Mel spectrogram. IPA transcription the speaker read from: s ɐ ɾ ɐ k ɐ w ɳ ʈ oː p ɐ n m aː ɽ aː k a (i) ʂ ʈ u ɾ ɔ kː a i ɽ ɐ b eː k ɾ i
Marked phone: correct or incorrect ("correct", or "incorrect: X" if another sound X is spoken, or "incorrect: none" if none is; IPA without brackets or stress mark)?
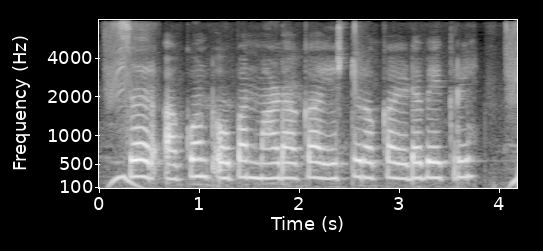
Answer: incorrect: e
